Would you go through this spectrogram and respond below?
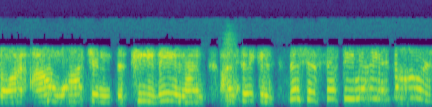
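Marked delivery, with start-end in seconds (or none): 2.9-4.3 high, excited, thrilled scream. Retelling watching a lottery drawing with a cousin's ticket: retelling own scream.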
